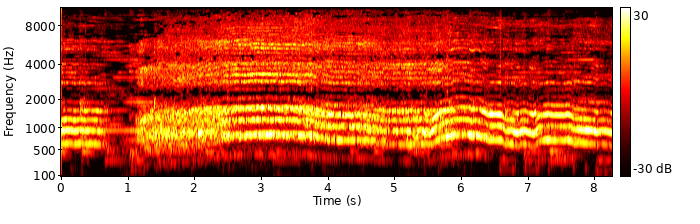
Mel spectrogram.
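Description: Hindustani classical vocal music in Raga Kedar: students sing a line of the composition back together, with long held notes and gliding pitch, over tabla accompaniment. There is a brief drop in the singing about a second in before the voices come back in fuller.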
